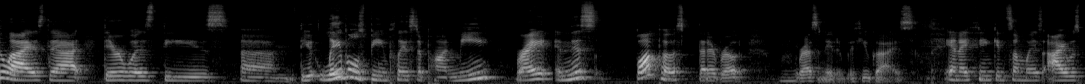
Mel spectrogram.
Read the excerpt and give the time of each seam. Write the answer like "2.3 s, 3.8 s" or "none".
5.5 s, 8.0 s, 9.4 s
